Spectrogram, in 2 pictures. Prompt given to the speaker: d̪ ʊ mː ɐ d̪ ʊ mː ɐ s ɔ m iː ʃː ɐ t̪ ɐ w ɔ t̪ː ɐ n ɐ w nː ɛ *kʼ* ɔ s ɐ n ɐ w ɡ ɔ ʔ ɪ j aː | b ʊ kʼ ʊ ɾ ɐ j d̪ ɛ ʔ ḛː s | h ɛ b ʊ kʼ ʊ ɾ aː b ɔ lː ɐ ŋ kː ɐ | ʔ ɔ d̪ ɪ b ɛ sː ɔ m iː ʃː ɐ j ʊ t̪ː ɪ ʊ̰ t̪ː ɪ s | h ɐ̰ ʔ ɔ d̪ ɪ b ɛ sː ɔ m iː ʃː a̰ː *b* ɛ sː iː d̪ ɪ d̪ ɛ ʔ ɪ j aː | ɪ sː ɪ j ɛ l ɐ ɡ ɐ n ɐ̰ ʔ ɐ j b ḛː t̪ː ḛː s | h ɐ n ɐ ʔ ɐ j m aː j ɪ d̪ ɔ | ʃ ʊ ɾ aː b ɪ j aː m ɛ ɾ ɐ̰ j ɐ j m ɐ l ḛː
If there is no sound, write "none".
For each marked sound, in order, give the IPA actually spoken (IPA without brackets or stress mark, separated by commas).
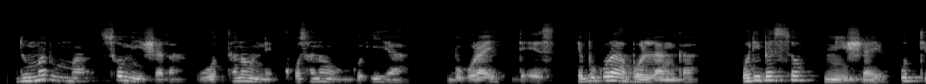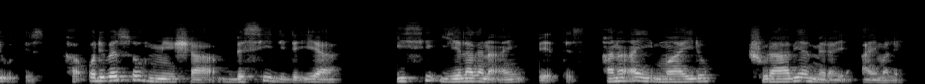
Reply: kʼ, b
